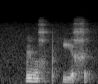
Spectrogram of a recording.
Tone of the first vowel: high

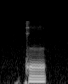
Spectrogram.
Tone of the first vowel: high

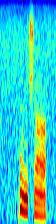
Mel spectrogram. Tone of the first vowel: falling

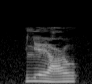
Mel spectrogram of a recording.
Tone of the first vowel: falling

